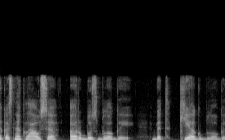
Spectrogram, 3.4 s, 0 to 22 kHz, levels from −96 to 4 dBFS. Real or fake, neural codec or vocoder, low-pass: real; none; 9.9 kHz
